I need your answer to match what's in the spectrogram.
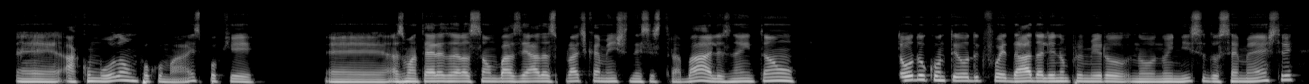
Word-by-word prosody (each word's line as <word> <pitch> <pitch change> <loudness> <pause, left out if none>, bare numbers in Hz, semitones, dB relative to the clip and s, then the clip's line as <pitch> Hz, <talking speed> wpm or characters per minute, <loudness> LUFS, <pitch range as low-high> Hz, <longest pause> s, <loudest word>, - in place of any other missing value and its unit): eh, 125 -2 +1
acumula 145 +6 0
um 175 -3 +1
pouco 135 -3 -2
mais, 115 +7 -3
porque, 125 -5 -4 0.7
eh, 115 -1 0
as 125 -1 +2
matérias; 140 +2 +3
elas 140 -1 +2
são 140 0 -2
baseadas 140 0 +1
praticamente 145 -2 -3
nesses 130 -1 -3
trabalhos, 135 +2 0
né. 135 +2 +1
Então 165 +3 0 1.0
todo 195 +5 +4
o 210 - +3
conteúdo 170 -4 0
que 165 - -19
foi 160 -2 +1
dado 145 +1 +3
ali 145 0 +3
num 145 0 +2
1º, 140 -2 0
no 125 0 +1
no 125 +1 +1
início 140 +5 -1
do 135 -2 -1
semestre, 150 +11 -1
140 Hz, 140 wpm, -23 LUFS, 125-150 Hz, 1.0 s, todo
